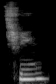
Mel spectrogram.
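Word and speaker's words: 青: green or young so but anyway this is pronounced as Ching so we use language so ching-ching is a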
